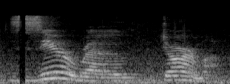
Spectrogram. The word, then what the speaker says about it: xeroderma: Xeroderma, xeroderma. Very easy to misspell that xeroderma. It's an X, not a Z.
